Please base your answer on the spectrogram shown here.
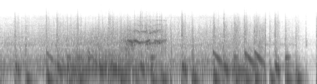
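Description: A car drives fast, engine revving in repeated rising sweeps with tyre squeal, loud and close throughout with no speech.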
